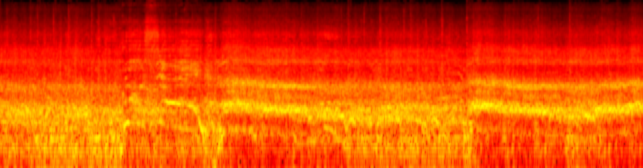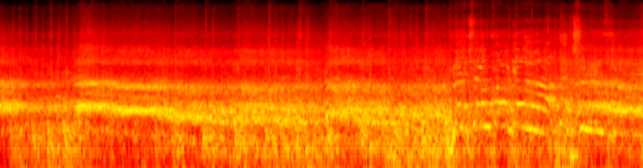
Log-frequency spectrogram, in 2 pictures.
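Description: A large crowd of men and women sings a chant loudly together in a big echoing stadium.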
